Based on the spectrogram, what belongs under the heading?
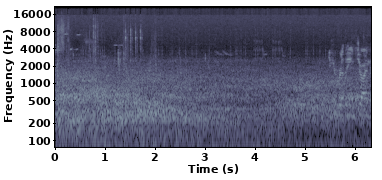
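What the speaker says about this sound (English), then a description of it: "As an Embraer 175 long range" An Embraer 175 long-range jet departing Chicago O'Hare makes a continuous broadband engine roar at a moderate distance that stays fairly even for several seconds.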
